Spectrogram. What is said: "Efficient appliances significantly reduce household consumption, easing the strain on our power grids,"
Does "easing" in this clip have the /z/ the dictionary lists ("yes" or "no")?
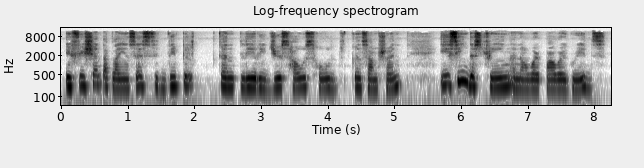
no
